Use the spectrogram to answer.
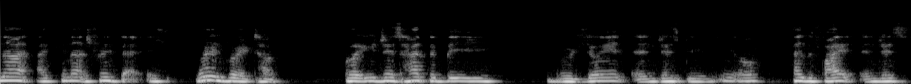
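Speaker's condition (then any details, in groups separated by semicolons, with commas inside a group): Cerebral palsy; affects speech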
